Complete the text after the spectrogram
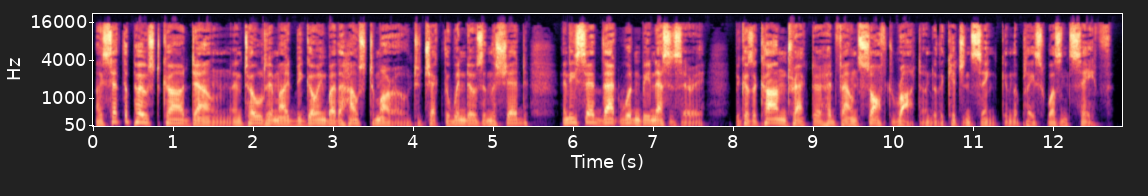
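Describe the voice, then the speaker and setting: An older man narrating a first-person story in a measured, even-toned way with long flowing sentences. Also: low-pitched, dry recording, clean studio sound.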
